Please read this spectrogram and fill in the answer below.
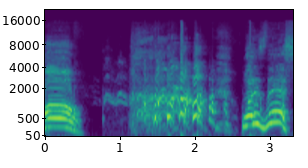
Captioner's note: both laughing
